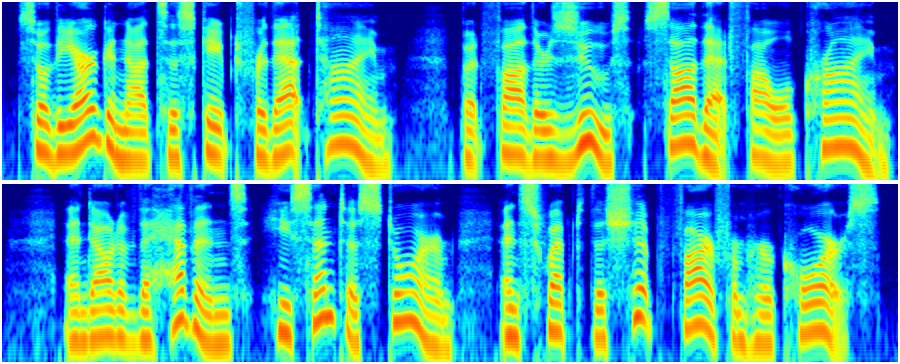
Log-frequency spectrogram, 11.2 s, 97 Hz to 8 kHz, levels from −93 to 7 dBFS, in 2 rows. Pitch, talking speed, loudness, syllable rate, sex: 190 Hz, 165 wpm, -19 LUFS, 4.0 syllables/s, female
